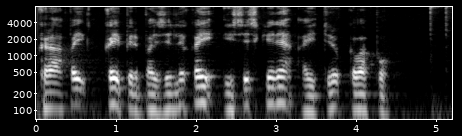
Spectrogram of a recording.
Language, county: Lithuanian, Telšiai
